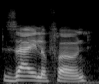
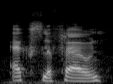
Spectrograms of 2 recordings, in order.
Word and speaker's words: xylophone: say woman don't say woman read 484 is pronounced xylophone say xylophone don't say excellophone word 485 is pronounced zander say zender dante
